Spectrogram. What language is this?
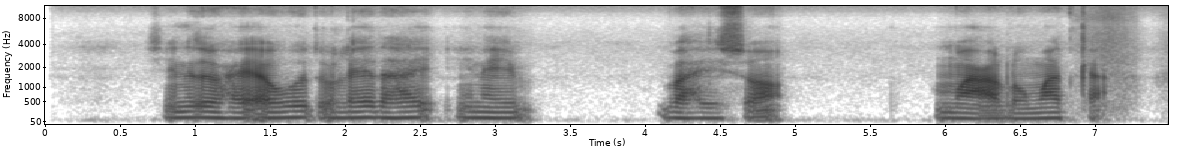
Somali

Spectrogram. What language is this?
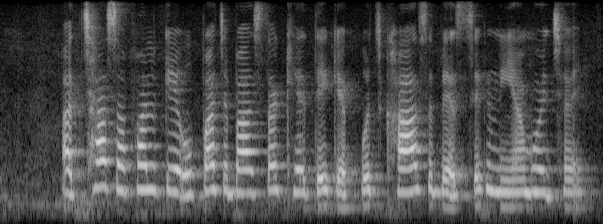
Maithili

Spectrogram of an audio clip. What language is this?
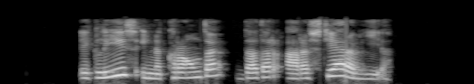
Western Frisian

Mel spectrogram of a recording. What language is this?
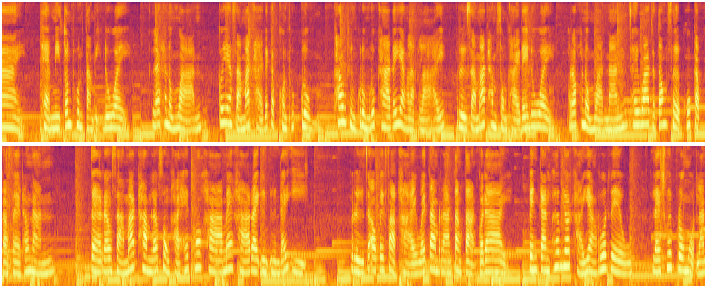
Thai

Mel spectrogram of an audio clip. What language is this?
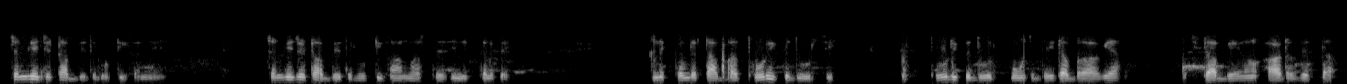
Punjabi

